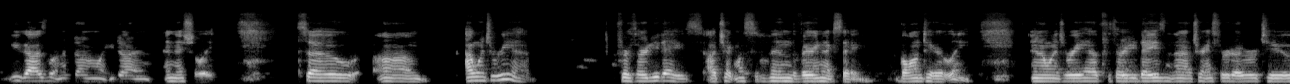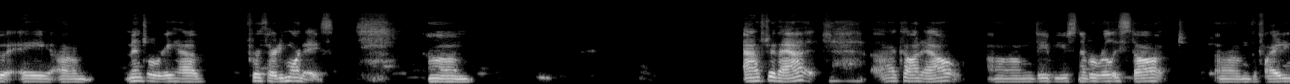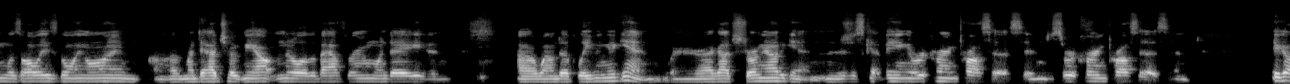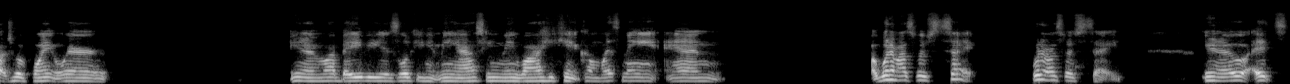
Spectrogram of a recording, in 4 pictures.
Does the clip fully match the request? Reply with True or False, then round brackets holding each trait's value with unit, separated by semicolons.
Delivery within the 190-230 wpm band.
False (170 wpm)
